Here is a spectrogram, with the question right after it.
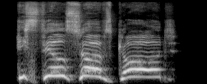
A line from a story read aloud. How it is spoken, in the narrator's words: Joseph shrieked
